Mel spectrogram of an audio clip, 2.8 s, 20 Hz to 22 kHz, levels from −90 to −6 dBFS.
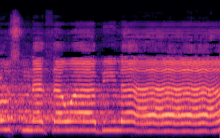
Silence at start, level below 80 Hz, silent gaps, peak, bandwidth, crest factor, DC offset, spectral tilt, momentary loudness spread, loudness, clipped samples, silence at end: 0 s; under -90 dBFS; none; -8 dBFS; 15.5 kHz; 14 dB; under 0.1%; -0.5 dB/octave; 6 LU; -22 LUFS; under 0.1%; 0 s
